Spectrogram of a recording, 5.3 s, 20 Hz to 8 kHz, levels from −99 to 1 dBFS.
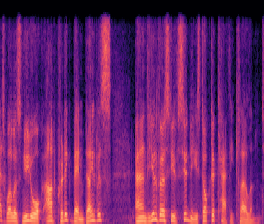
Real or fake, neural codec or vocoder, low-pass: fake; codec, 16 kHz in and 24 kHz out, 0.8 kbps, FocalCodec, streaming, 65536 codes; 7.2 kHz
